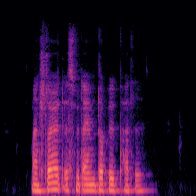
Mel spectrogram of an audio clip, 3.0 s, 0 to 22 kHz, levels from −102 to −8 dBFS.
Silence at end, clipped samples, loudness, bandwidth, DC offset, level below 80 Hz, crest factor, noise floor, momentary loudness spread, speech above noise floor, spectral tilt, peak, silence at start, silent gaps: 0.7 s; under 0.1%; -37 LUFS; 12 kHz; under 0.1%; -70 dBFS; 18 dB; -85 dBFS; 12 LU; 49 dB; -7 dB/octave; -20 dBFS; 0.5 s; none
